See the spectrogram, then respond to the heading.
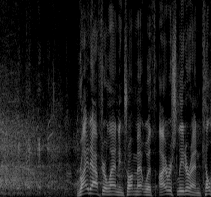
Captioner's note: laughter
